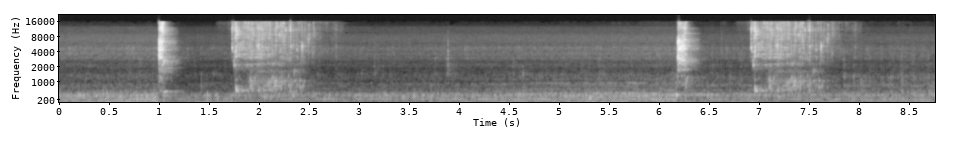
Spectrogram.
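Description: Short magical whooshes sound as objects drop into a bubbling cauldron.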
